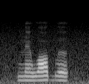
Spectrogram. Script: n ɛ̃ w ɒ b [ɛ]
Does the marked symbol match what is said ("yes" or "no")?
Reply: no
